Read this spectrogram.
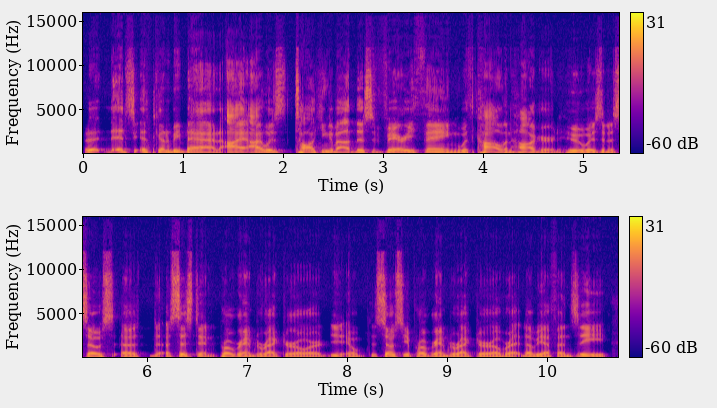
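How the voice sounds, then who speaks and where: A male sports podcast co-host with a low voice talks casually about sports, speaking a little fast with hardly any pauses. He's under the weather, so his voice is strained and quiet as he holds it back, and he delivers his lines with wry, exaggerated gloom. The studio sound is clean, with no room sound.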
